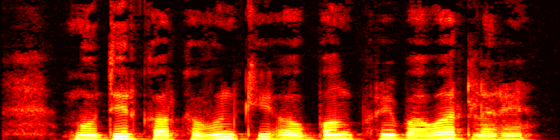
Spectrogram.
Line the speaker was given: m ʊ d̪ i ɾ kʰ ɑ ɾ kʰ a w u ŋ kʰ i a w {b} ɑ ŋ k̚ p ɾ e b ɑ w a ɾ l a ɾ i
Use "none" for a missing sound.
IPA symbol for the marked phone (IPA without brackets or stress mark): b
